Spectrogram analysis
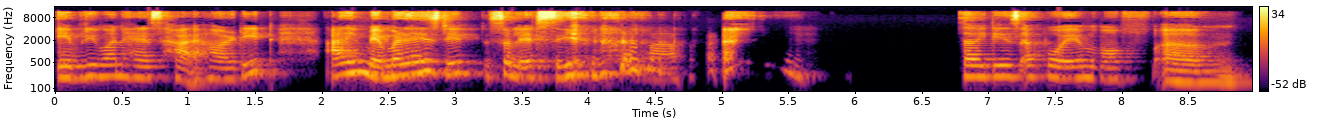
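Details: Adult woman who stammers, a real speaker who practices yoga and deep breathing, speaking English while translating a poem; stammering.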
